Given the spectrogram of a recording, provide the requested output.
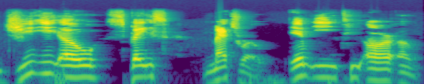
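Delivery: slow, letter-by-letter spelling. Real, not acted. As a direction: spell it out slowly for someone searching. Spells car name for searching.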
